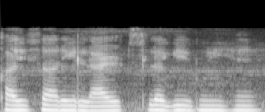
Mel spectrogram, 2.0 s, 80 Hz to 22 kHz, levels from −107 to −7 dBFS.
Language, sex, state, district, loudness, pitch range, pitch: Hindi, female, Uttar Pradesh, Lucknow, -14 LUFS, 160-165 Hz, 165 Hz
